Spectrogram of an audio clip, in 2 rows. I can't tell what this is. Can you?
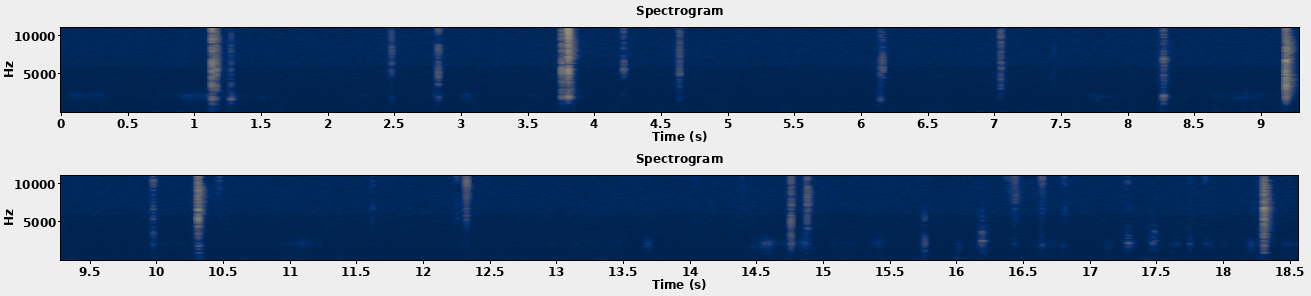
Crushing soda can 04
Me crushing a soda can with a seat clamp.
bench, can, clamp, crinkle, crush, press, seat, smash, soda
